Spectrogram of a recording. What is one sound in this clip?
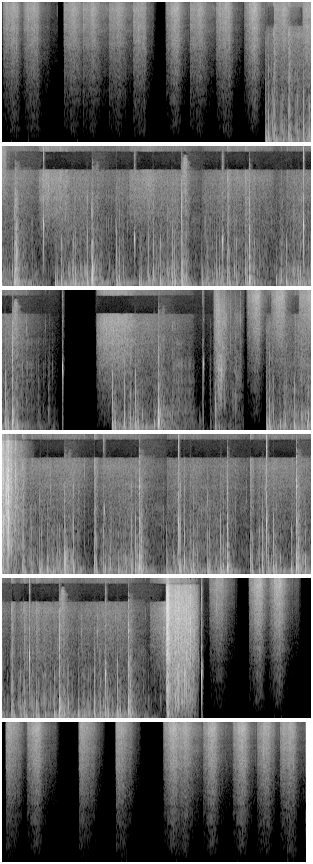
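Footsteps pad softly on grass.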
